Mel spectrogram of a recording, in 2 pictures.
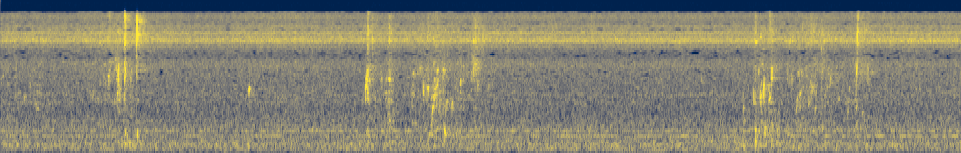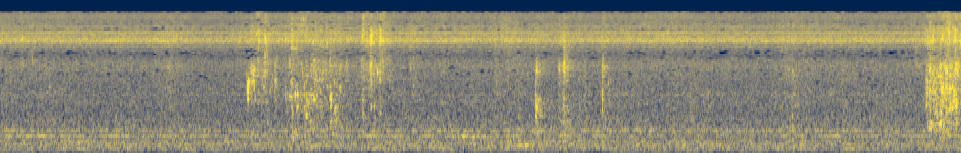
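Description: A plastic bottle cap clicks and taps.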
